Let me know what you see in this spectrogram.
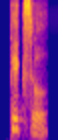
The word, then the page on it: pixel: Indian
